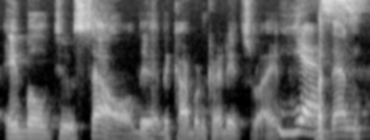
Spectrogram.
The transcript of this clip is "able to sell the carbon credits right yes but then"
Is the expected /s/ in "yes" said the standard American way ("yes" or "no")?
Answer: no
